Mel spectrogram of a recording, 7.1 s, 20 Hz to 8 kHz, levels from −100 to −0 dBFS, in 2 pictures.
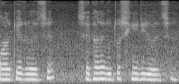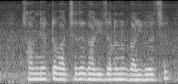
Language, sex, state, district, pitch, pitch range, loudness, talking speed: Bengali, female, West Bengal, Kolkata, 190 Hz, 185-200 Hz, -14 LUFS, 90 wpm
